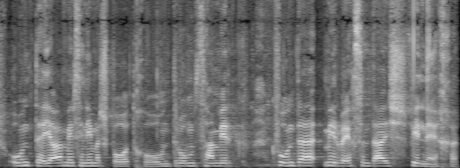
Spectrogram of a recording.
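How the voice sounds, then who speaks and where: Over noticeable background noise, a woman with a Spanish accent speaks at a moderate pace, her pitch fairly low and her intonation fairly even. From Peru, Lima. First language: Spanish (speaking German). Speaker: mother telling her life story. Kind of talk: testimony interview. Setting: stage with live audience. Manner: halting, many fillers.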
